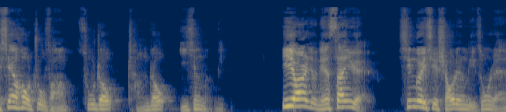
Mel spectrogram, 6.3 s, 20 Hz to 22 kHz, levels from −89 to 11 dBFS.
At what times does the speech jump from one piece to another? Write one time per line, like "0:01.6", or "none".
0:03.3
